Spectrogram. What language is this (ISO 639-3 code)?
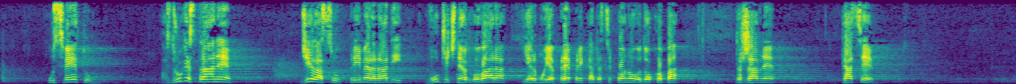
srp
